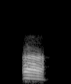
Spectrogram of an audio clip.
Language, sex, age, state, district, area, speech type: Manipuri, male, 18-30, Manipur, Kangpokpi, urban, conversation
